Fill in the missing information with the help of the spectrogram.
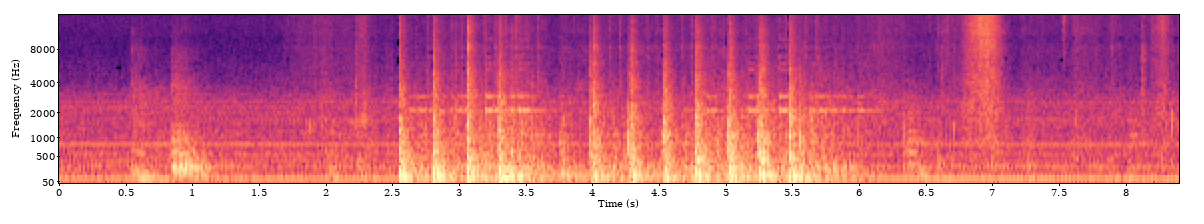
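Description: A silicone soap mold filled with hot-process soap rapped about a dozen times, roughly four a second, on a stainless steel counter, a run of sharp knocks lasting about three seconds.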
